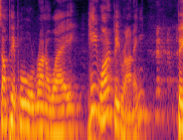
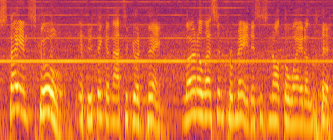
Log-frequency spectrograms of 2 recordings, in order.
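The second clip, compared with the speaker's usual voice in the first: much louder, higher shouted patter; shouting over crowd; 6 semitones higher, 8 dB louder than usual. Real, not acted. Comic to crowd during chaos, loud high shouted patter. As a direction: project over the roaring crowd.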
